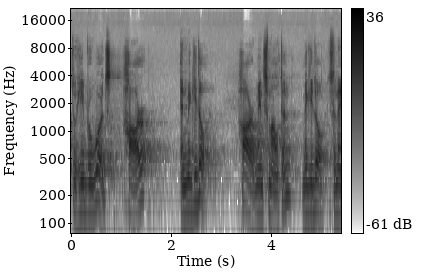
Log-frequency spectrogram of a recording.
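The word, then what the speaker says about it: Megiddo: hosana same you're speaking about Armageddon and mistakenly pronounced two Hebrew words har and megido Har means mountain megido is the name of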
